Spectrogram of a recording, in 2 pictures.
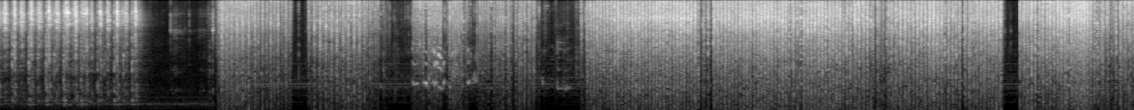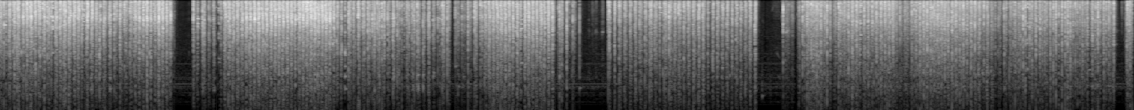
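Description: Wire balloon whisk beating thick whipping cream in a stainless steel bowl: fast, continuous scraping and ticking of the wires against the metal, broken by short pauses every few seconds. The cream is whipped past thick and turning yellowish, the stage just before it splits into butter and buttermilk.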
